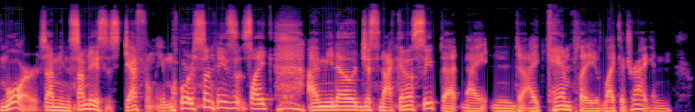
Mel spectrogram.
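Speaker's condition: Cleft lip and palate; 2-3 months recovery each

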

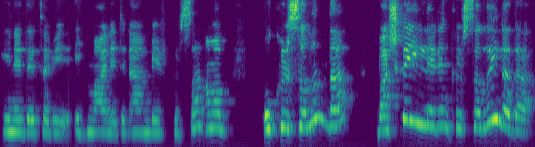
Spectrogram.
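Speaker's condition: No condition

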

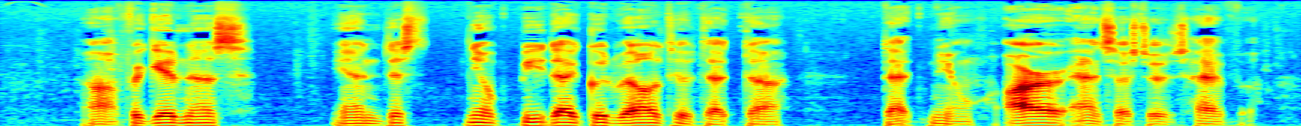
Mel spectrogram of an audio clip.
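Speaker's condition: ALS; slightly slurred, talking getting harder, fears sounding mumbled, voice disrupts train of thought, expects voice loss

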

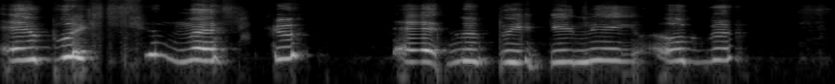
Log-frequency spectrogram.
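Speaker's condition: Cerebral palsy; cerebral palsy since childhood

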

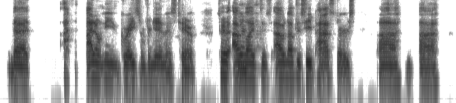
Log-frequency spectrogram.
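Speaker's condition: Cerebral palsy; affects arms and hands

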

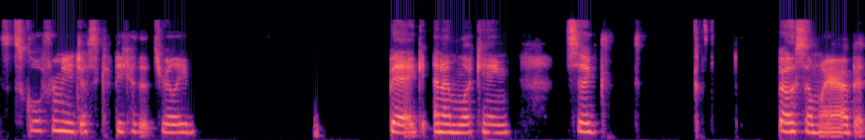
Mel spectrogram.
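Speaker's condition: Stuttering; CHOPS stuttering program since about age 9, no family history, private and school speech therapy, Dr. Donaher; high school IEP accommodations for fluency in presentations and participation; fluency affects presentations and class participation; prolonged sounds, blocks

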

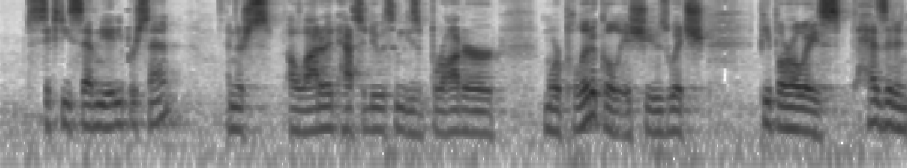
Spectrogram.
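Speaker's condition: No condition

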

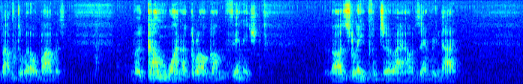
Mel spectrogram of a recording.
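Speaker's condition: Total laryngectomy; stage 4 laryngeal cancer, total laryngectomy by Mr. Tagar, head and neck chemoradiotherapy, one-ear deafness, anosmia; voice valve speech, leaks leave no voice, electrolarynx backup, not heard in groups, swallow about 10%

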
